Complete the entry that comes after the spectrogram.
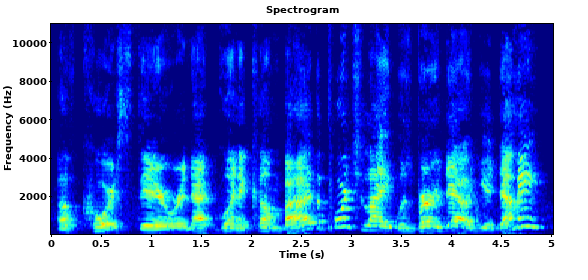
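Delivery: high, nagging wife's voice; scolding old woman. Acted. The old woman scolding her husband about the candy, high nagging. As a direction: tell off your lazy husband.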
